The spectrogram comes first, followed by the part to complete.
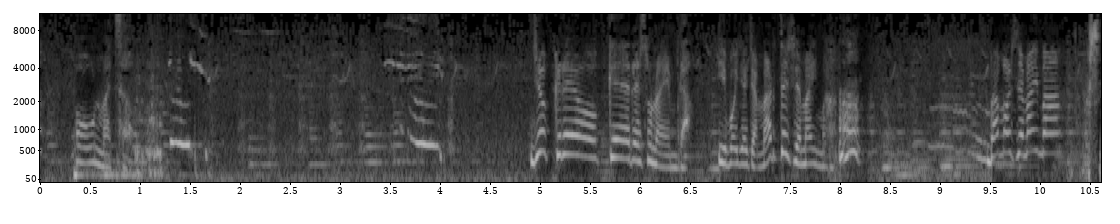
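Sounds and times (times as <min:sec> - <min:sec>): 
low hiss: 0:00.0 - 0:10.6
speech: 0:00.3 - 0:01.8, 0:05.1 - 0:10.6
dog whimpering with whines and short yips: 0:01.0 - 0:01.8, 0:03.2 - 0:04.2, 0:08.0 - 0:09.6.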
